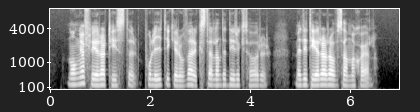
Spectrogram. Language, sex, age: Swedish, male, 24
